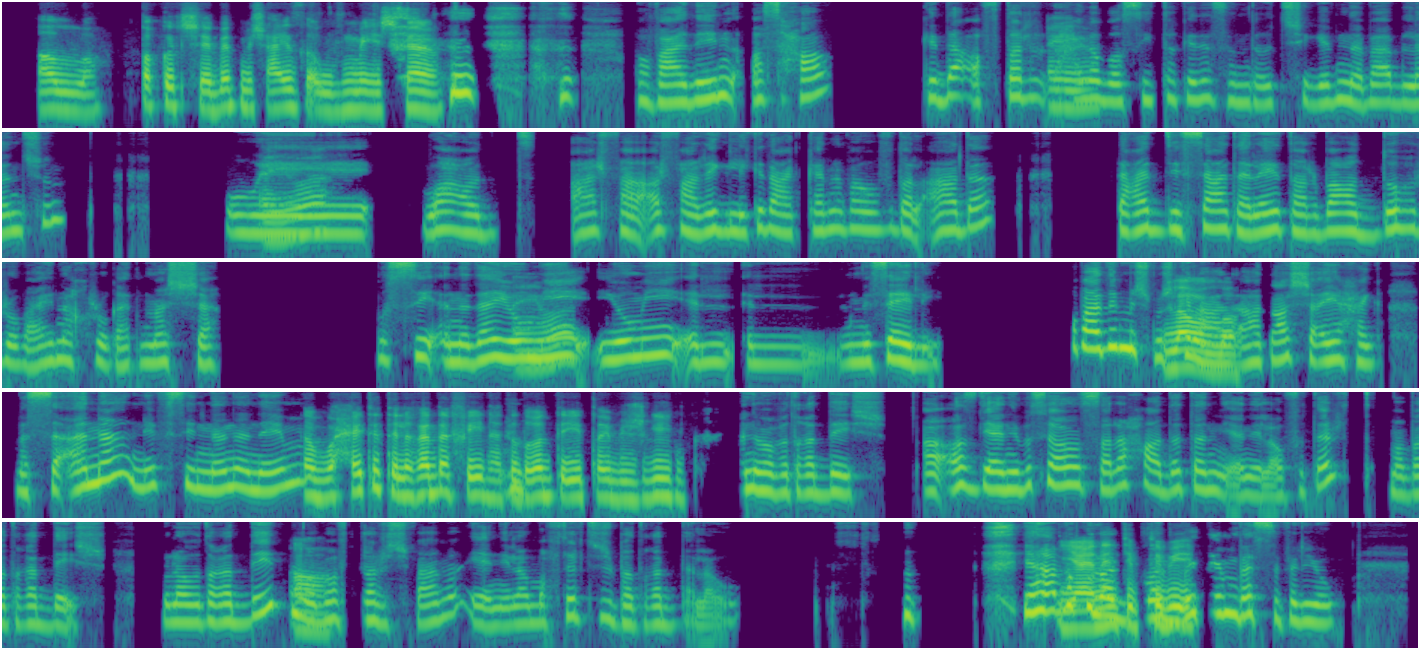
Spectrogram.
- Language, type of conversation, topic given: Arabic, unstructured, إيه الحاجة اللي لسه بتفرّحك رغم مرور السنين؟
- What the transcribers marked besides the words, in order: other background noise; laugh; tapping; in English: "sandwich"; throat clearing; chuckle; laughing while speaking: "يعني أنا بآكل وج وجبتين بس في اليوم"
